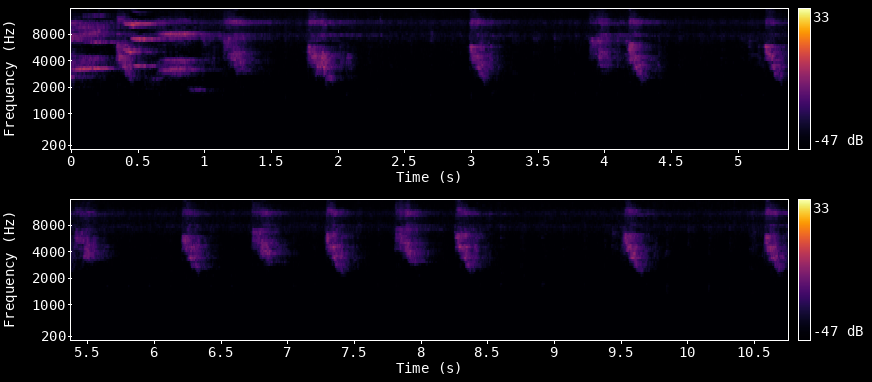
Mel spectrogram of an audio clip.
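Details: Common myna feeding its young, carrying nestlings to them as food; a run of quick, falling chirps, sometimes paired, coming every half second to a second over a faint constant hiss.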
